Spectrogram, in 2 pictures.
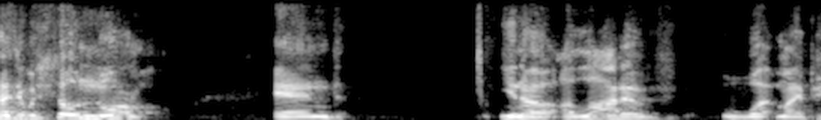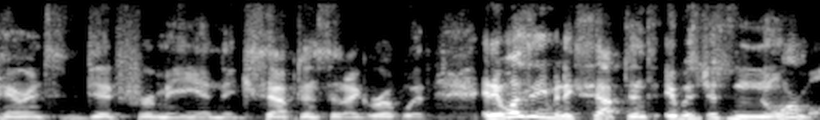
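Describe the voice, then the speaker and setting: A man's fairly high voice, pitch shifting by a normal amount, moves along at a moderate pace. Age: 60s. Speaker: actor and film director. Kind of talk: interview. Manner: animated; halting.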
